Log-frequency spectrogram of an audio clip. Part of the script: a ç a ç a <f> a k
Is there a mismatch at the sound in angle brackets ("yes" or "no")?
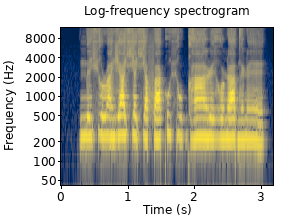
no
